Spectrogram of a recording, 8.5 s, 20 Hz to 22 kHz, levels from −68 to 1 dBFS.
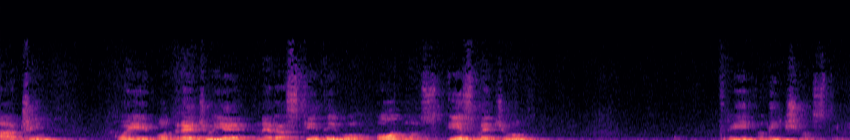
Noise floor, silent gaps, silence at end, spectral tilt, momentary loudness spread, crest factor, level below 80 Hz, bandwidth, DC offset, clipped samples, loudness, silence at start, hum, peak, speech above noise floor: -44 dBFS; none; 0 s; -6 dB/octave; 16 LU; 20 dB; -46 dBFS; 16 kHz; 0.3%; under 0.1%; -23 LUFS; 0 s; none; -4 dBFS; 22 dB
